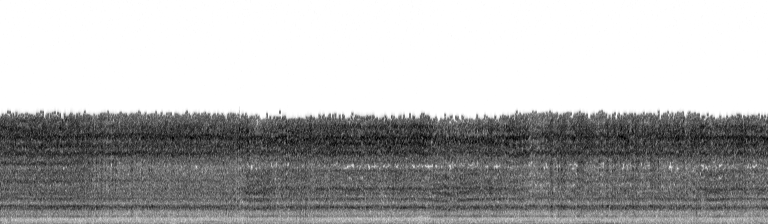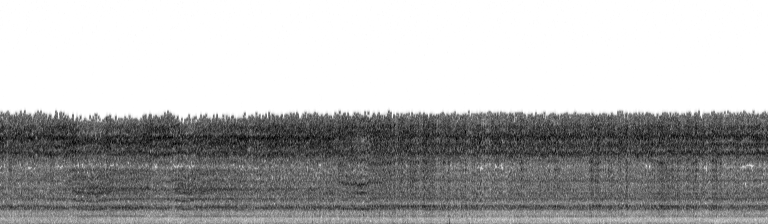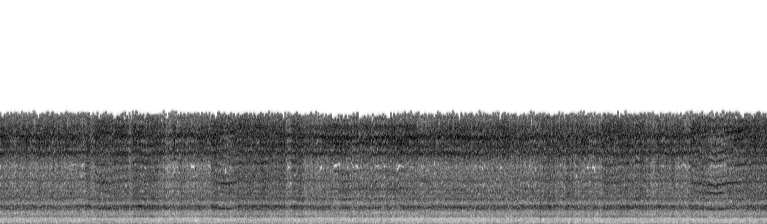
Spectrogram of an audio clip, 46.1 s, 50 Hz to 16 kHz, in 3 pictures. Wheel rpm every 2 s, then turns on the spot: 160, 170, 160, 170, 160, 170, 170, 170, 160, 170, 170, 170, 170, 170, 170, 170, 170, 170, 170, 170, 170, 170, 160.
none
